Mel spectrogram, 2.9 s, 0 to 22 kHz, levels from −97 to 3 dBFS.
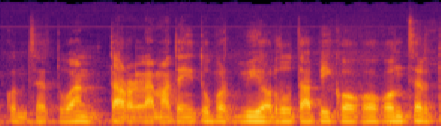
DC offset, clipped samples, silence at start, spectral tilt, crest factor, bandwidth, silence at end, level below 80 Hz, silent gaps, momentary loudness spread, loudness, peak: under 0.1%; under 0.1%; 0 s; -6 dB/octave; 18 dB; 18 kHz; 0 s; -48 dBFS; none; 4 LU; -17 LUFS; 0 dBFS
